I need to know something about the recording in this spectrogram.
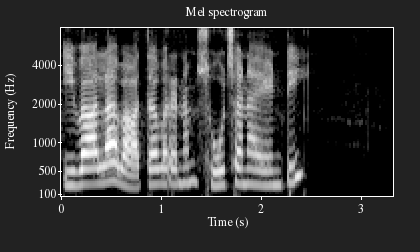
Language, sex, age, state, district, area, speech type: Telugu, female, 18-30, Telangana, Mahbubnagar, urban, read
